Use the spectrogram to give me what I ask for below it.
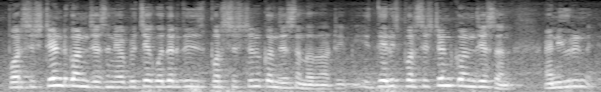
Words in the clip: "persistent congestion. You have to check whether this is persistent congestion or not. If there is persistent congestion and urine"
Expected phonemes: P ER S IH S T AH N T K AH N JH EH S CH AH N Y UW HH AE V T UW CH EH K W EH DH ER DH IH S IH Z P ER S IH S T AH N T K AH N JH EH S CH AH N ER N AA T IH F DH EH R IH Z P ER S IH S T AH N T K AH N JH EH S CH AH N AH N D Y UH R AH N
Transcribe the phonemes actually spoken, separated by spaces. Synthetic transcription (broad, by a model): P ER S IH S T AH N T K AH N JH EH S AH N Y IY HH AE P T UW CH EH K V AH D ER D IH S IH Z P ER S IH S T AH N T K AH N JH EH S AH N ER N AA T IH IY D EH R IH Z P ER S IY S T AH N T K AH N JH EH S AH N AH N D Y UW R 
